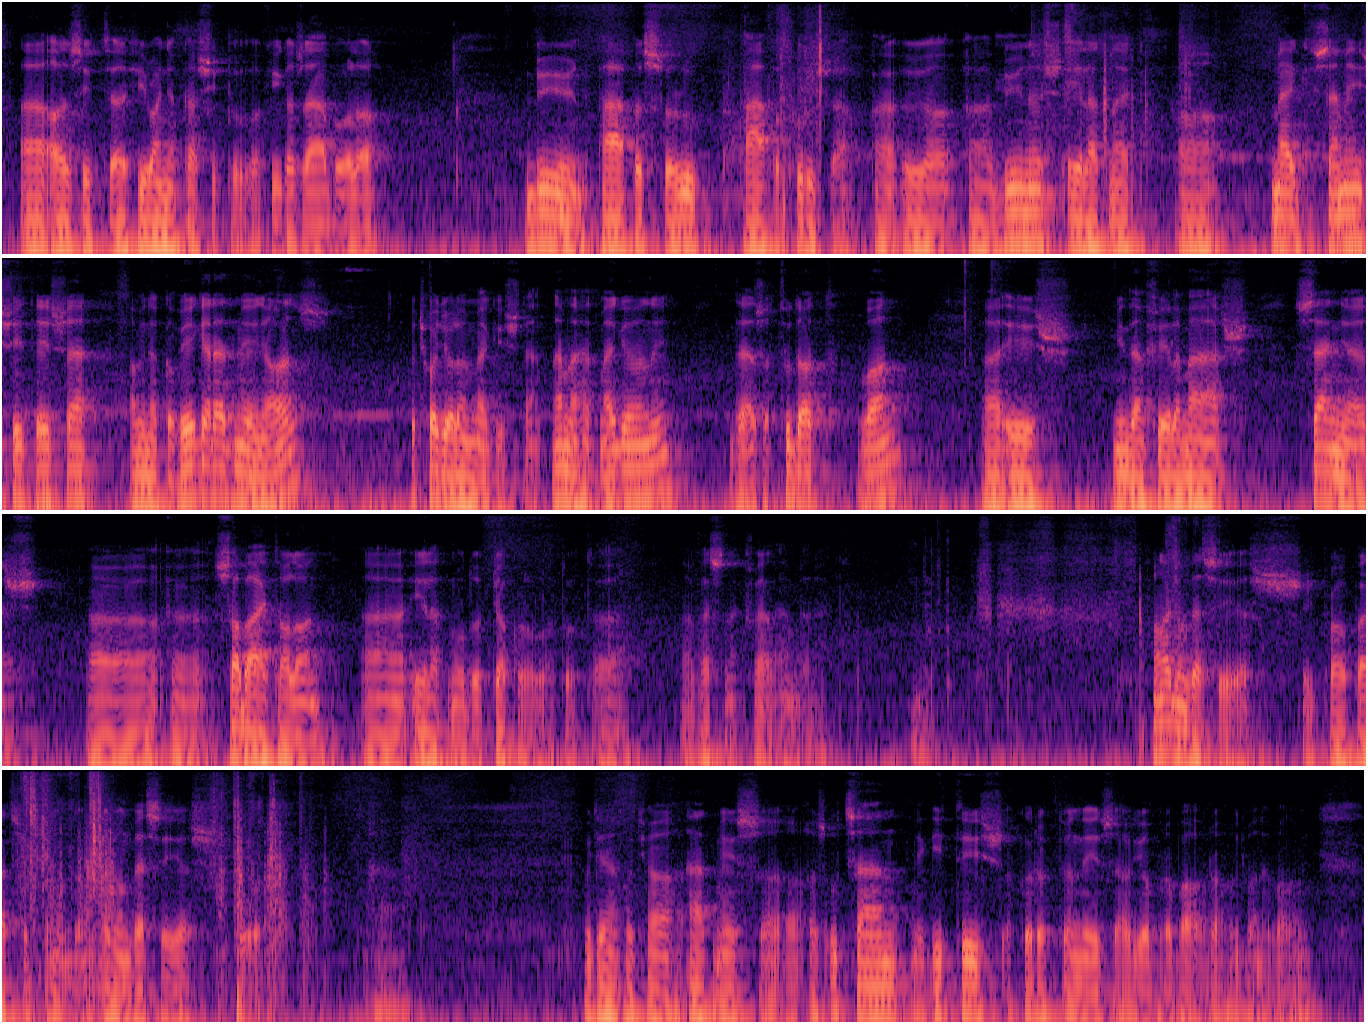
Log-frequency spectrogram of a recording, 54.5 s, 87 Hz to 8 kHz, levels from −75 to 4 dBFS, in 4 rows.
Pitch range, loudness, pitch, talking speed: 70-80 Hz, -22 LUFS, 75 Hz, 85 wpm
